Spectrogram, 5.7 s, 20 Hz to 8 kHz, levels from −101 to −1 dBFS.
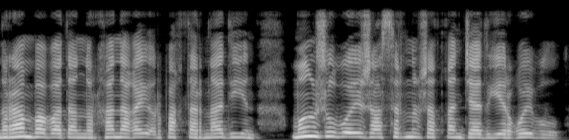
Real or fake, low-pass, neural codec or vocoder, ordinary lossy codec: real; 7.2 kHz; none; none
